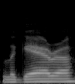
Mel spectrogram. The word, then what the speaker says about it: Leggera: Isn't it Leggera? – Oh, I don't know. Here's the Italian one here. How do you say it? – It's Leggera. – Leggera. – It wouldn't be Leggera. It's G's, not J's, I guess. Anyway. – It depends. If you're pronouncing it in English, it'd be Leggera.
